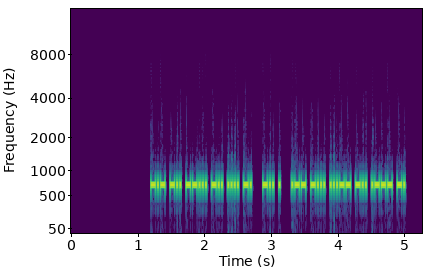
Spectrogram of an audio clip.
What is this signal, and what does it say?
Morse code, heard as a keyed tone, about 52 wpm, 700 Hz. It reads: KD7DHN DE WB3DJN
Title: USA Callsign DE Callsign 50wpm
